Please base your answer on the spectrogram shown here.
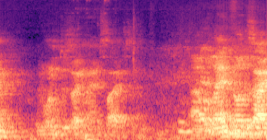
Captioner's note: laughter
